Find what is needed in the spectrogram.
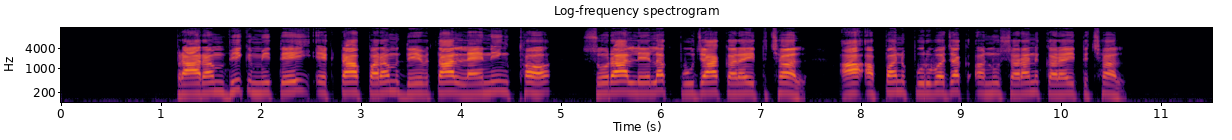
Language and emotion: Maithili, neutral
